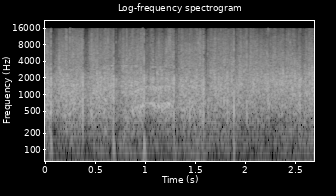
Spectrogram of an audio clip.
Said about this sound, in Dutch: Dames en heren, maak een zeer groot applaus voor onze kennismakers.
